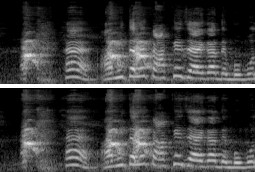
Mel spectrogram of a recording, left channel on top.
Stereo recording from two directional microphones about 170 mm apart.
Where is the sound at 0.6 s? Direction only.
20° left (ahead or behind).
